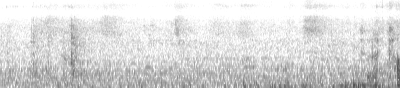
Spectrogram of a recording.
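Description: Street background noise with a steady hum of traffic and a few light clicks, with a man's voice starting right at the end.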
